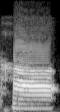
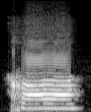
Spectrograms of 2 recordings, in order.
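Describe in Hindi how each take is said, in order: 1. यह पतली है, मुँह खूब फैलाकर। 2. यह भारी है, भरी और मोटी आवाज़ के साथ। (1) "मुंह चीर कर नहीं पढ़ा" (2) "आवाज में भराव के साथ पढ़ा जाता है"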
